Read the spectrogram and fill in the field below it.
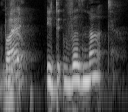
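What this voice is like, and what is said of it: Put-on Russian accent. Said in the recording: “That's my Russian accent.”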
